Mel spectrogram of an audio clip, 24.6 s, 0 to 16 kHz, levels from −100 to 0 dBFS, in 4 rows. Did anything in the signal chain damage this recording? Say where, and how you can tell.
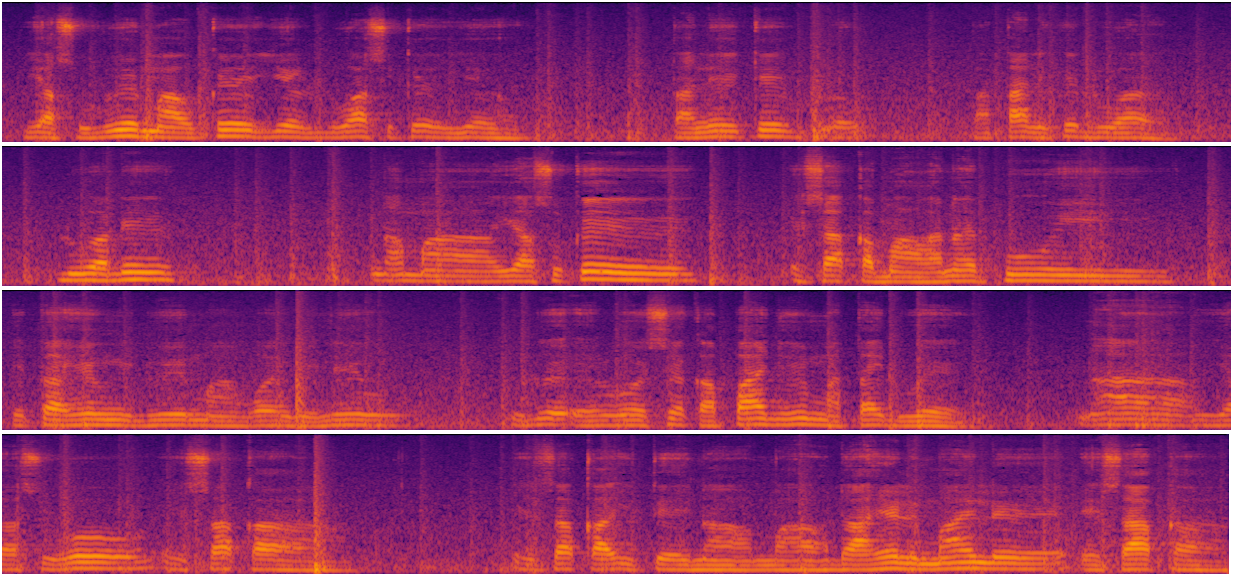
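No, nothing in the signal chain damaged this speech.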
